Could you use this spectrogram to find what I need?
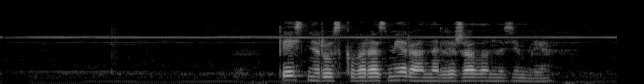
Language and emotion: Russian, neutral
